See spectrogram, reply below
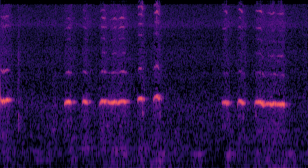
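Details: Whistling from a pet cockatiel: bursts of steady pure-toned notes, a cluster of short and drawn-out whistles, a pause of over a second, then another group ending in a long slightly falling note.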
